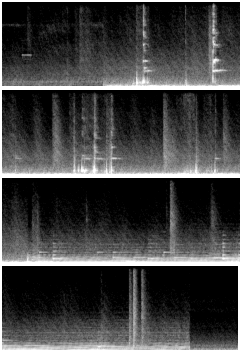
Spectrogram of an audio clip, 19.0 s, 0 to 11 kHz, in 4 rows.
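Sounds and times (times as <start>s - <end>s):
steady low hum: 0.0s - 18.4s
glass bottles clinking: 2.7s - 3.2s, 4.2s - 5.2s, 6.2s - 7.2s, 8.6s - 9.3s.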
